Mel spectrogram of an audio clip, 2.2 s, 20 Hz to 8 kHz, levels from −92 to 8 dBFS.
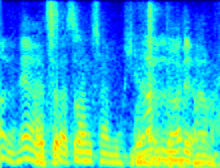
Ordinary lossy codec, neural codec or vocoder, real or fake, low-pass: none; codec, 16 kHz, 1 kbps, X-Codec, HuBERT features, trained on general audio; fake; none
